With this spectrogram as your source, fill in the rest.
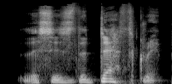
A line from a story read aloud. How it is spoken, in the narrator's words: he muttered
